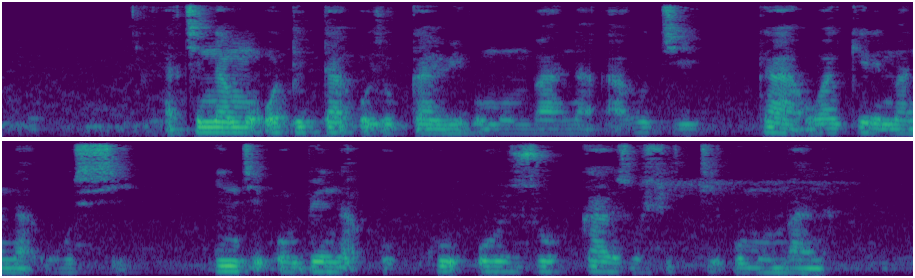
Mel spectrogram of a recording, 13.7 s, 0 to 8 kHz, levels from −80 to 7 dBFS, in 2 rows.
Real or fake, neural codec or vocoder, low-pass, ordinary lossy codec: real; none; 7.2 kHz; Opus, 64 kbps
